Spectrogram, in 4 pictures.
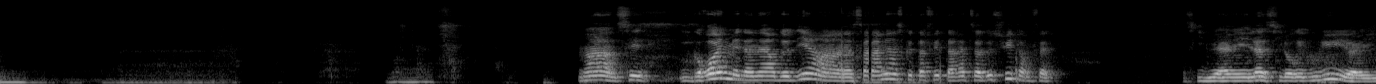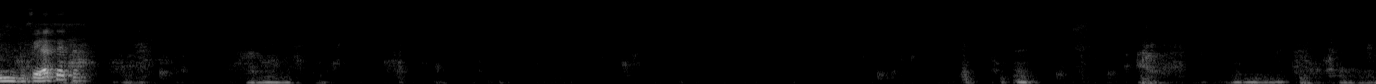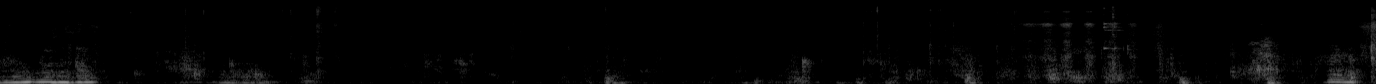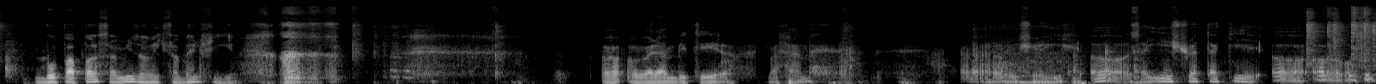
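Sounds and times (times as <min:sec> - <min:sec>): dog growling low: 0:00.0 - 0:02.4, 0:16.1 - 0:16.9, 0:25.2 - 0:28.6, 0:50.6 - 0:52.5.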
